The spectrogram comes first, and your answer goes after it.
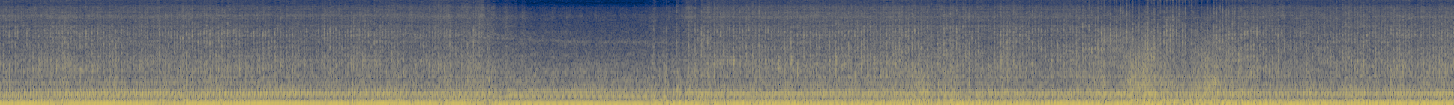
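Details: Honda Shadow V-twin with new custom exhaust pipes, on choke in neutral: deep, steady idle with a brief pitch change as the throttle is blipped, smooth and even with no odd noises; normal idle and revving.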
